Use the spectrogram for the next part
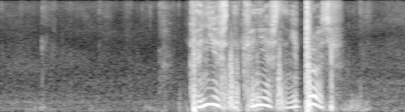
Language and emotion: Russian, positive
